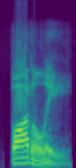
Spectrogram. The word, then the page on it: bodily: American English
